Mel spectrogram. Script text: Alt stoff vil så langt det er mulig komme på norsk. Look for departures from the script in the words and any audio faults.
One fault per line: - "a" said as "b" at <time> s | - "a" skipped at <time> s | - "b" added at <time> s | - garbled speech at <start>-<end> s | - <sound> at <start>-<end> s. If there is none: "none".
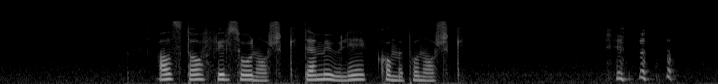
- "langt" said as "norsk" at 2.5 s
- laugh at 6.0-6.8 s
